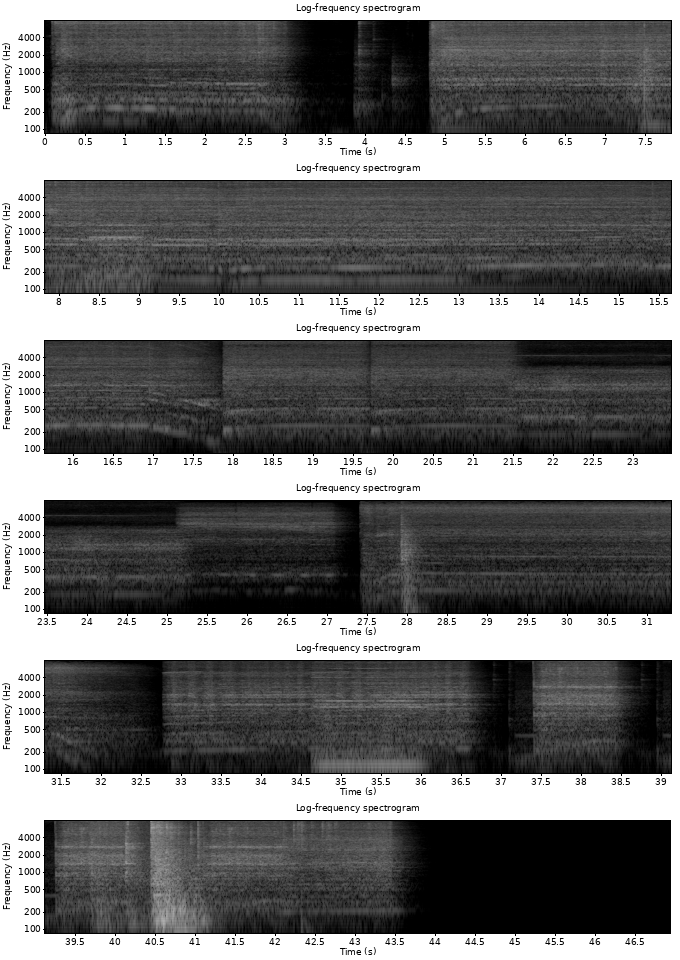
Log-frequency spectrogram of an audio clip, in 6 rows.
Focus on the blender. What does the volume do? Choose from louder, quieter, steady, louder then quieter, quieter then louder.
quieter then louder.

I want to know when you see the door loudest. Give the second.
41 s.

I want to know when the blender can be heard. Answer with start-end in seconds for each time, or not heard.
0.0-43.5.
